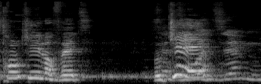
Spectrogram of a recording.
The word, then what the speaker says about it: Wadsm: Wadzem, mais ça s'écrit Watsum. Je mettrai le lien de sa chaîne en description.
